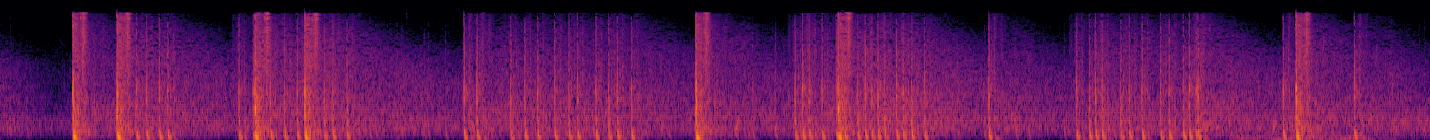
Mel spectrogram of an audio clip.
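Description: Gunfire in the video game Arma Reforger: repeated sharp rifle shots and rapid bursts spread over several seconds, loud and close, with no talk.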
